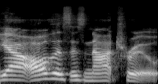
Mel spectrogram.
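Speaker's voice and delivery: mock cheeky, sassy retort tone. Retelling what a foreign student in the book says: imitating a sassy student. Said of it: "real sassy about it".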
